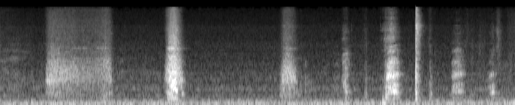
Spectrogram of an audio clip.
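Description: A few short, sharp puffs of breath or snorts, the loudest about two seconds in, with softer breathy sounds between them.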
